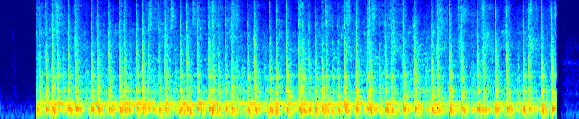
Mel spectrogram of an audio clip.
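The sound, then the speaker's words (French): A traditional Aztec huehuetl drum beaten in a fast, steady rhythm for several seconds, loud, with resonant low tones ringing under each strike and no voices. “Ce que vous venez d'entendre, c'est le son produit par un huehuetl, une sorte de tambour traditionnel utilisé à l'époque par les Aztèques”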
